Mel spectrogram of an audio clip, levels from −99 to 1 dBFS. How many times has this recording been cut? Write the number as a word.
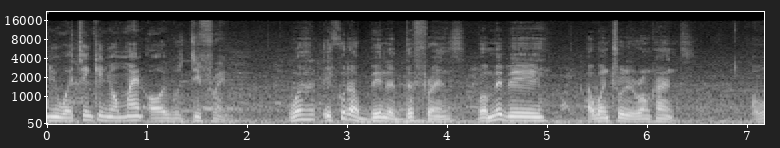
one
